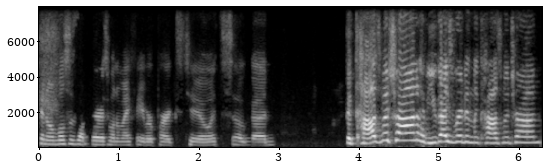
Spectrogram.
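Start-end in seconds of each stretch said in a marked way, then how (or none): 3.8-6.3 abrupt, loud, high-pitched blurt. Praising a favorite park, the speaker asks the others about a ride: loud. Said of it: "You said it so loudly".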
